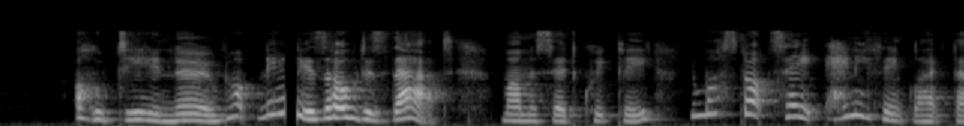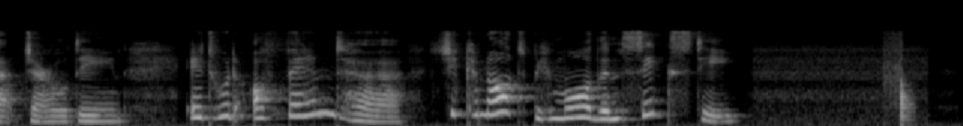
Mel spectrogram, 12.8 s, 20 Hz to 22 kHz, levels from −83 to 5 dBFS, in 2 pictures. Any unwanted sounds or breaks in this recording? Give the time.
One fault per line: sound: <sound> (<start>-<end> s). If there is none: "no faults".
sound: dropout (1.9-2.0 s)
sound: thud (12.3-12.6 s)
